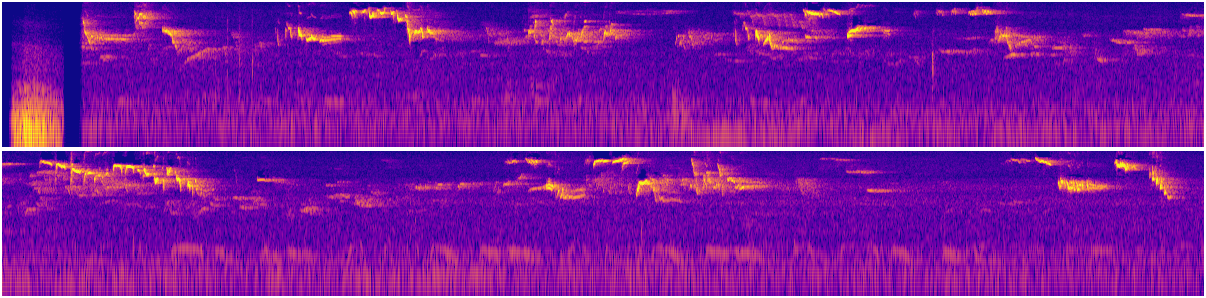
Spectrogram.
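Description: Songbirds singing: bursts of quick, high chirps and falling notes that come every few seconds with short pauses between.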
